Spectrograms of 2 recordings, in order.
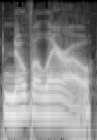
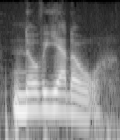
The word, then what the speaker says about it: Noviello: If you say it in an anglicized version, it would be like Novalero. But if you have a Spanish accent, it would be Noviello.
